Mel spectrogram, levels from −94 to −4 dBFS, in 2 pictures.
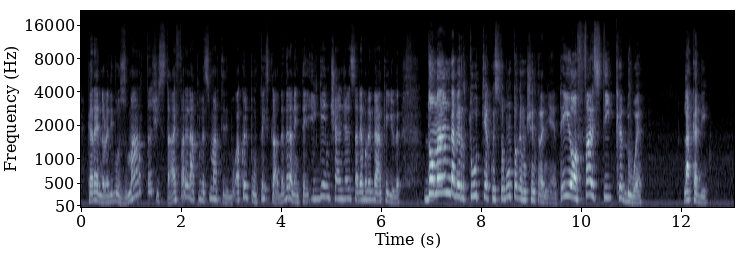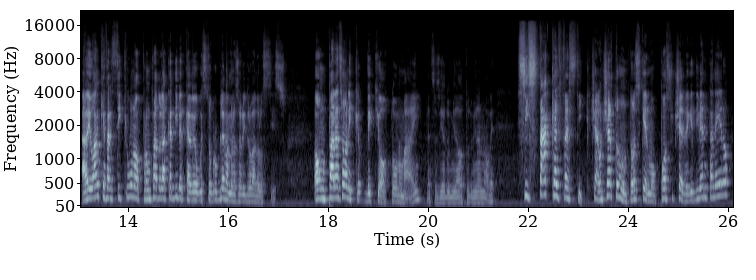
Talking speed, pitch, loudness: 195 wpm, 170 Hz, -36 LUFS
